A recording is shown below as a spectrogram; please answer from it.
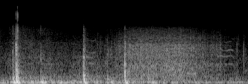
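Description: Aerial firework shells bursting: a loud bang right at the start, then two smaller bangs around one second in, followed by a dense crackle as the burst's sparks break up.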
